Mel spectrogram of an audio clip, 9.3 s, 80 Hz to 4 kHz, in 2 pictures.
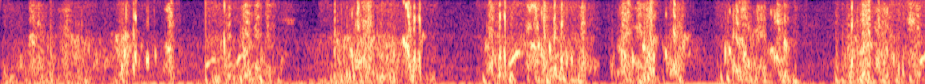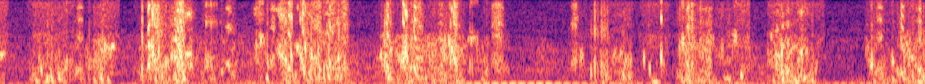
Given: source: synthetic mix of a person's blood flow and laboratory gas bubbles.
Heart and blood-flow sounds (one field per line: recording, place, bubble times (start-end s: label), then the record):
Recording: Doppler ultrasound of blood flow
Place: subclavian vein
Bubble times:
0.00-0.92 s: bubbles
1.03-1.52 s: bubbles
1.59-2.20 s: bubbles
2.38-3.00 s: bubbles
3.04-3.46 s: bubbles
3.56-4.03 s: bubbles
4.14-4.67 s: bubbles
4.75-5.22 s: bubbles
5.29-5.82 s: bubbles
5.88-6.39 s: bubbles
6.50-7.18 s: bubbles
7.47-8.38 s: bubbles
8.46-8.75 s: bubbles
8.94-9.26 s: bubbles
From the record:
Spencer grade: 4 (maximum detectable bubble signal sounding continuously throughout systole and diastole of every cardiac period, and overriding the amplitude of the normal cardiac signals)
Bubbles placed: anywhere in the cardiac cycle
